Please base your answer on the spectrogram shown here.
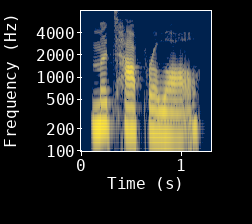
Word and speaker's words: metoprolol: Metoprolol. The second syllable, to, gets the emphasis.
